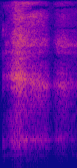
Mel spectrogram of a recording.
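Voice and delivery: a soft, breathy sob-laugh; tearful laugh. Real, not acted. After praising his mom, a tearful laugh. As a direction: let a wet laugh escape. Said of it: "I'm sorry about the crying".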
